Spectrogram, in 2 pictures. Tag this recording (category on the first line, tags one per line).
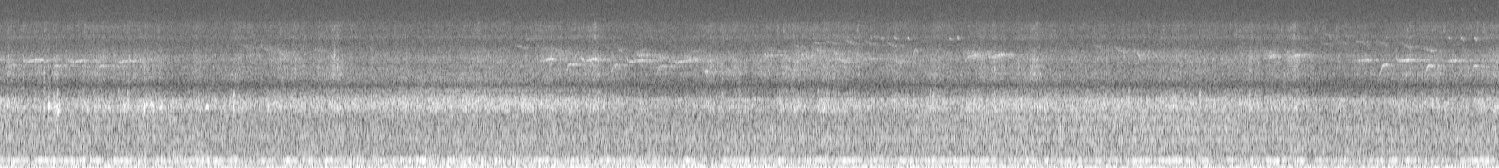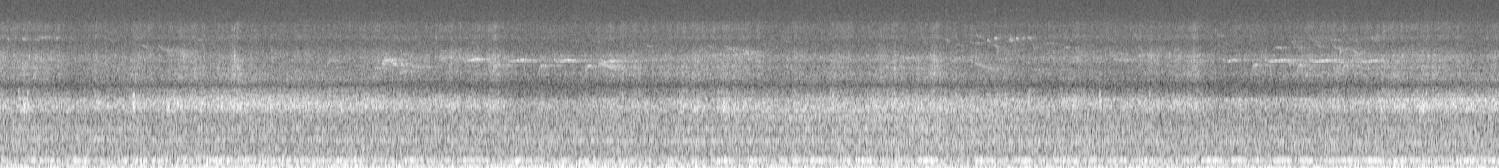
Soundscapes > Nature
sound-installation
natural-soundscape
